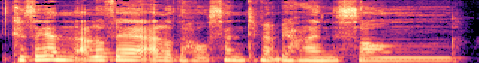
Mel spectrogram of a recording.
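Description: Brief: low, husky woman co-host with an upbeat, chatty, fan-like manner. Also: steady tone, quick pace, a little mellow. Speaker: podcast co-host. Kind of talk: casual music chat.

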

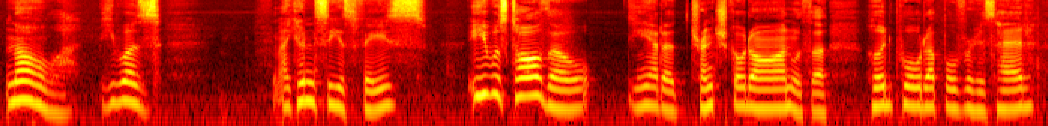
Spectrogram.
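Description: A woman playing an anxious, grief-stricken young woman in an audio drama, speaking haltingly and repeating words. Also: medium pitch, close to an everyday voice. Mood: uneasy, halting. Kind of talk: naturalistic audio drama acting.

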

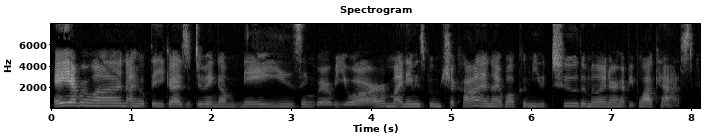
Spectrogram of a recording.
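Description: A woman's voice: medium pitch, steady tone, normal speed, few pauses, faint music behind. A woman from Canada, hosting her podcast in a casual, confiding monologue that keeps addressing "you guys". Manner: chatty, confiding, often says "you guys". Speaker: podcast host.

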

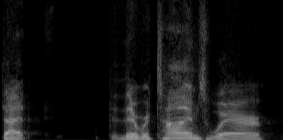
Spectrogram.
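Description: A man's voice: fairly high pitch, unhurried, a bit bright, dry recording, clean studio sound. A man with a New York accent, a comedian talking casually in an interview and often restarting his sentences. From New York, Queens. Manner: rambling, repeats words and restarts. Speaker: comedian guest.

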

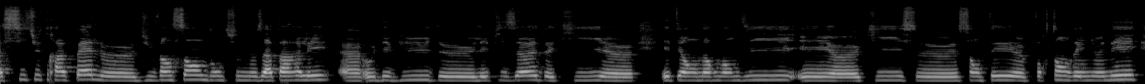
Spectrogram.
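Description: Woman hosting a podcast, mellow voice, lots of euh and pauses, friendly. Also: mid-range voice. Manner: hesitant, many fillers, friendly laughs. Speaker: podcast host. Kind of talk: interview.

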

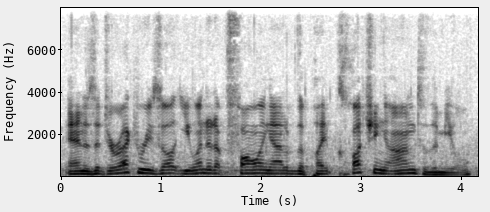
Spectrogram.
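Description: A man's voice: medium pitch, fairly quick, slight background noise. A man improvising narration as game master of a tabletop roleplaying game, with wordy, storyteller phrasing.

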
